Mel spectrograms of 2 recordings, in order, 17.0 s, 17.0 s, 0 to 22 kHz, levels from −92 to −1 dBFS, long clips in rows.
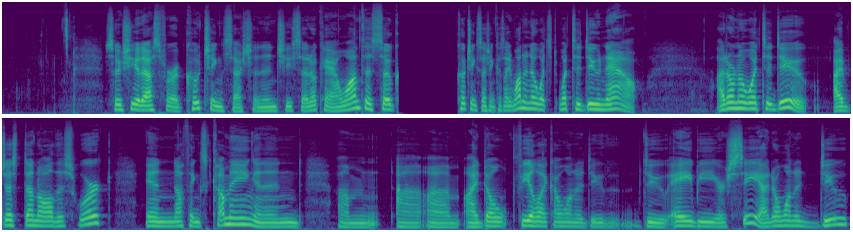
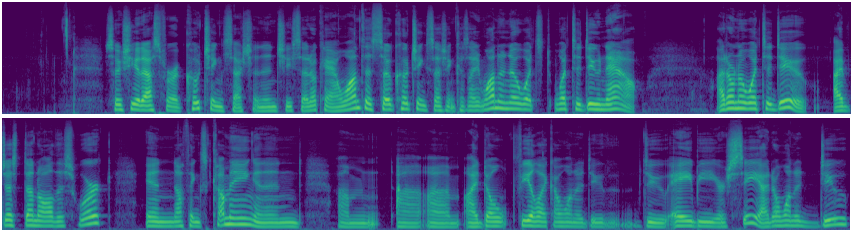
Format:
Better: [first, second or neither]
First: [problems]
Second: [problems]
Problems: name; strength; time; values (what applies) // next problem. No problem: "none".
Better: second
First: audio freezing; at 4 s for 0.5 s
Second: none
